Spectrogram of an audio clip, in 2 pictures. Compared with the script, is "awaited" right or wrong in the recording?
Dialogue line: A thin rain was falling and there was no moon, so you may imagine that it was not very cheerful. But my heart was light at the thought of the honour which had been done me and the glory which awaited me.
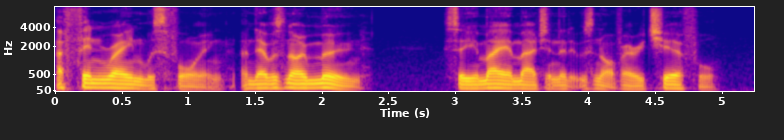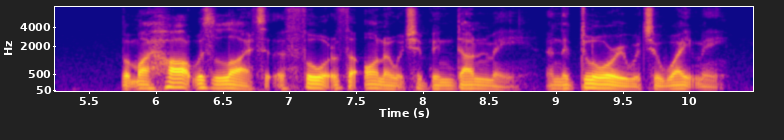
wrong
